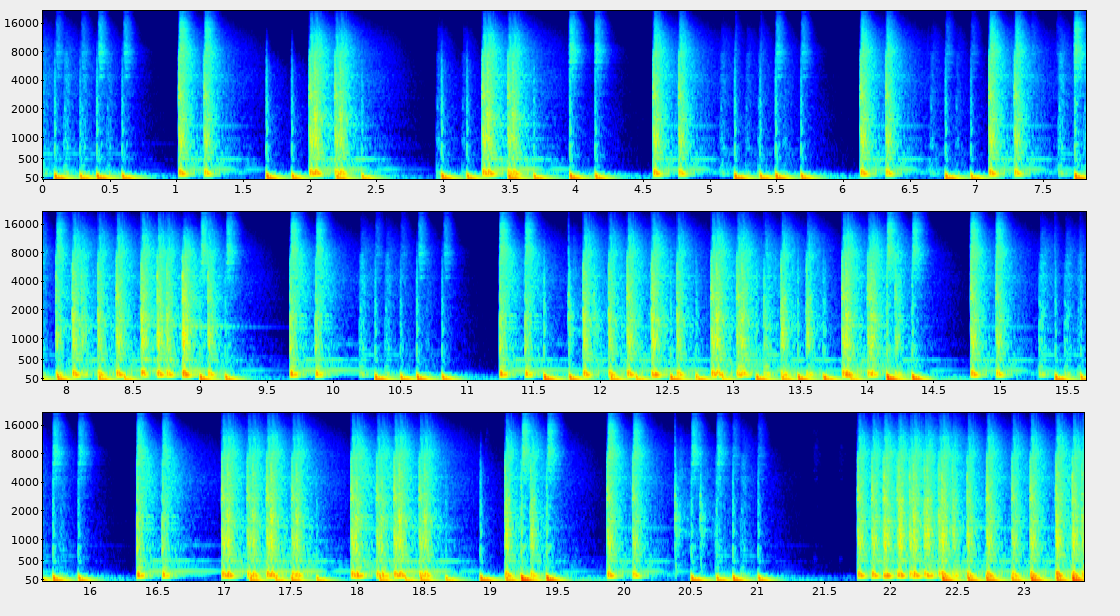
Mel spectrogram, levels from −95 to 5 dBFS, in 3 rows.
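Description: A music clip with a doubled audio track throughout: a full-band copy trails by about 200 ms, roughly 5 dB quieter, with no decay, likely a second, slower capture path.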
